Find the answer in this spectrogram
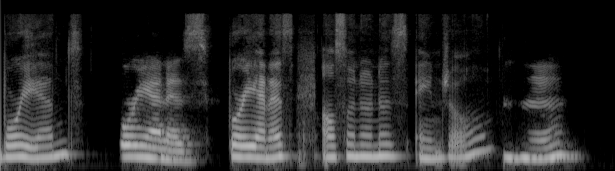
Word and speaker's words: Boreanaz: Boreanaz, also known as Angel, Mm-hmm.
